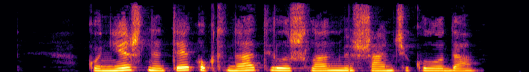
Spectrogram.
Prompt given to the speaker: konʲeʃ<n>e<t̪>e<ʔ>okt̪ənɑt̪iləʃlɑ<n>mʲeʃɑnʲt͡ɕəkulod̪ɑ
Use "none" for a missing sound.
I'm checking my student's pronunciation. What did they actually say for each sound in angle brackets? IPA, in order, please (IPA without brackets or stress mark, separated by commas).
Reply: n, t̪, k, n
